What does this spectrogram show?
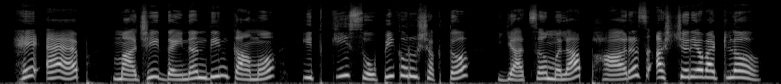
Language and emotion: Marathi, surprised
